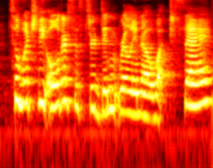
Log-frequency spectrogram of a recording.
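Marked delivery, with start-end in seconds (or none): none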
